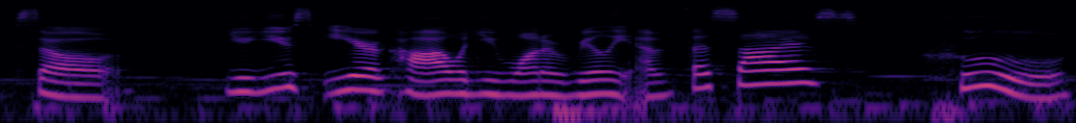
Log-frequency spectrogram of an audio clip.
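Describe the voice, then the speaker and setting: A woman's voice: mid-range voice, animated, a little slow, fairly bright tone, soft background music. A woman giving a casual live-streamed beginner lesson, explaining with lots of fillers and restarts. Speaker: streamer teaching Korean.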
